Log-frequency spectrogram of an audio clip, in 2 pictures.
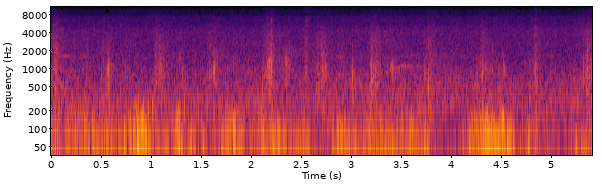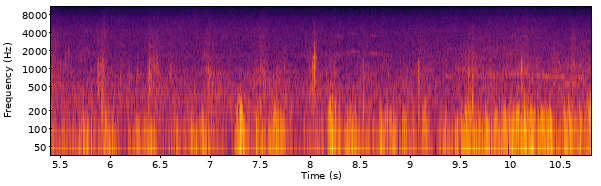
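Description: Footsteps on a dirt and gravel track at a steady walking pace, about two to three steps a second.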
